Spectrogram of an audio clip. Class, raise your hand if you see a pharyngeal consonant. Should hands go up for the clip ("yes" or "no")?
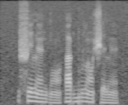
no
